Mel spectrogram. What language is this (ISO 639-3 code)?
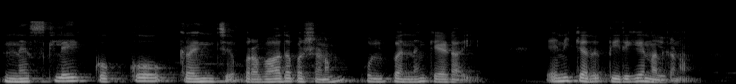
mal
